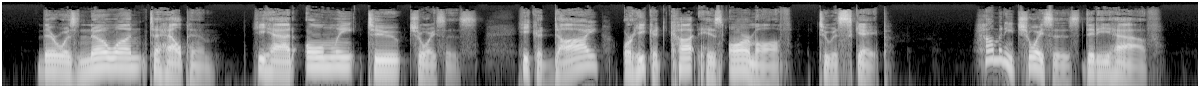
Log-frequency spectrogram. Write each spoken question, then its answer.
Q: How many choices did he have?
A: He had only two choices.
